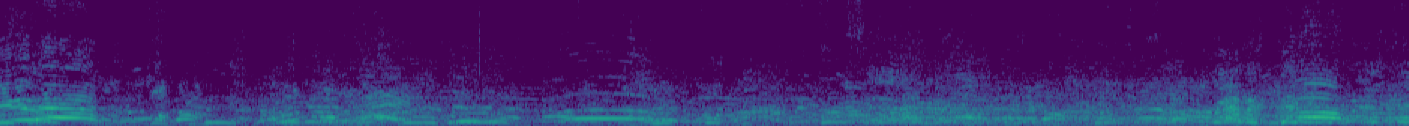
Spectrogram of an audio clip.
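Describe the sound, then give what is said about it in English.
A dense crowd watching a street fight chatters and calls out at once, overlapping excitedly with occasional raised shouts rising above the steady, fairly loud babble throughout. “There was a street fight that happened there”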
